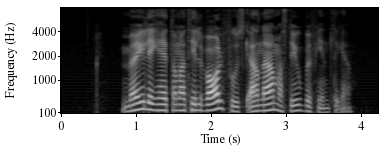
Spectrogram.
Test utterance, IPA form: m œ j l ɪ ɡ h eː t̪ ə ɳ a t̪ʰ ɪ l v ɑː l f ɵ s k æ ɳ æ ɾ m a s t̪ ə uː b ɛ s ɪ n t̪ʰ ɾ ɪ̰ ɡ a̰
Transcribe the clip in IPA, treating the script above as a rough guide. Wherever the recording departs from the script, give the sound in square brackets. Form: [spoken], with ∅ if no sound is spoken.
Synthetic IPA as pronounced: m œ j l ɪ ɡ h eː t̪ ə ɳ a t̪ʰ ɪ l v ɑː l f ɵ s k æ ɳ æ ɾ m a s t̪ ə uː b ɛ [f] ɪ n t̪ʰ [l] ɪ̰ ɡ a̰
